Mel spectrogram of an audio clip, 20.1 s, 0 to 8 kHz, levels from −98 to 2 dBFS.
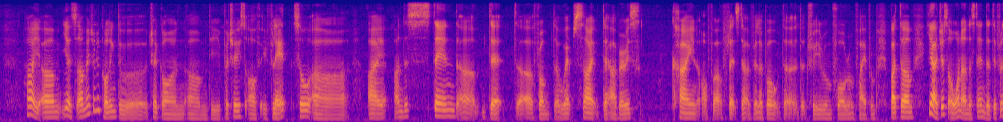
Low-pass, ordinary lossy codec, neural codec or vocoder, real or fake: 7.2 kHz; none; none; real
